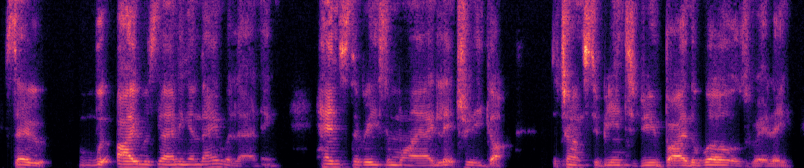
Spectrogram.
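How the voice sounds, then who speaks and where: British male, early 50s, voice-trained actor, medium pitch, reminiscing podcast guest. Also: steady tone, moderate pace, vocal fry, darkish tone. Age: early fifties.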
